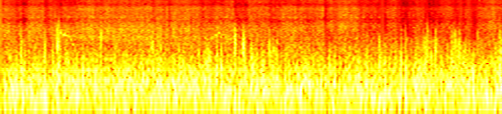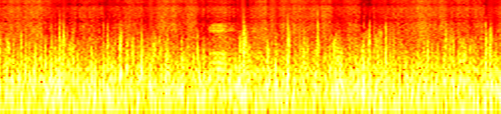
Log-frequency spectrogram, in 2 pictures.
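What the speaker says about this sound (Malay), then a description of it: "Kuat sangat angin ni, kuat sangat alun." Strong wind buffets a small fishing boat at sea during bottom-drift micro jigging, a dense continuous roar of gusts and rough waves slapping the hull, loud and steady throughout with no voices.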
